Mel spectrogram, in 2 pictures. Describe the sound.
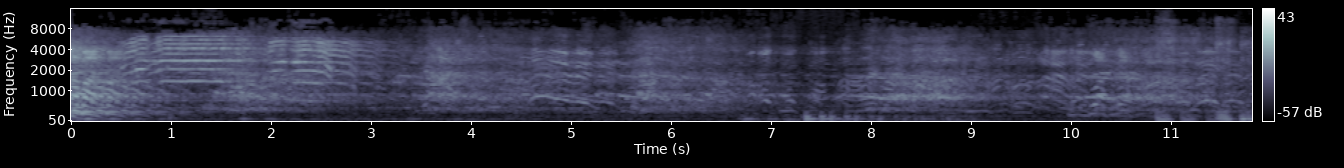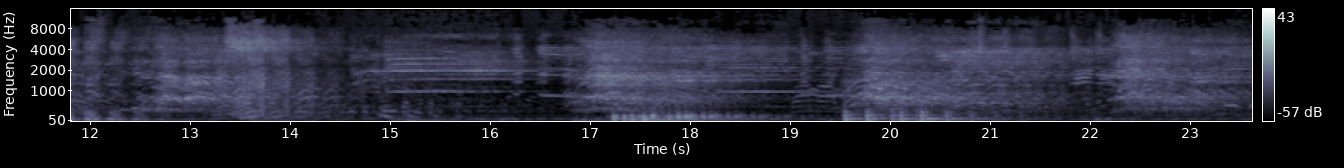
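A crowd at an Islamic poetry gathering shouts religious slogans in reply to a speaker. Bursts of massed voices rise and fall in repeated waves, fairly faint overall, with stray individual voices and chatter between the shouts.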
